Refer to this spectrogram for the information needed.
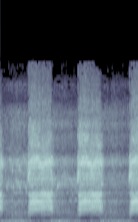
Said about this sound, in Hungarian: Figyelj, a dolmányos varjú az egy sanszos.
